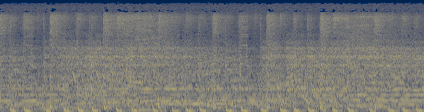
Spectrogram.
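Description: Rock band playing live without vocals: distorted electric guitar with repeated downward slides over bass and a steady drum beat, on a mono live recording.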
